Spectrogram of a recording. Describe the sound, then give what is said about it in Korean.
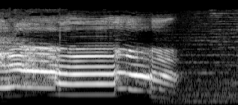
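A dog howls in one long, wavering, tonal cry that rises and falls in pitch, then fades into quieter background noise. The howl is loud, with no one talking. The dog is in a village, howling from the second of the houses in response to a person loudly imitating a rooster's crow. “어, 제가 닭소리를 크게 내자 제 닭소리에 화답이라도 하듯 어디에서가 들려는 감격적인 개소리.”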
